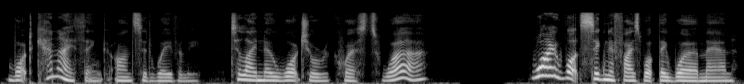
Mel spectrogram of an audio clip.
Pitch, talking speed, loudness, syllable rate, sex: 205 Hz, 160 wpm, -17 LUFS, 4.8 syllables/s, female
